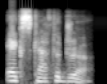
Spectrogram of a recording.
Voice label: "ex cathedra", Indian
